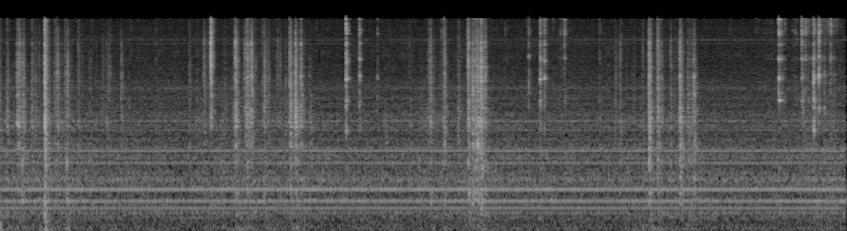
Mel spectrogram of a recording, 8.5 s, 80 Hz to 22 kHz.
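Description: Fluorescent tube pins clicking in the lamp holders (tombstones) as T8 tubes are twisted and pulled out of a ceiling fixture: scattered small clicks and taps in short clusters, over a faint steady hum.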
